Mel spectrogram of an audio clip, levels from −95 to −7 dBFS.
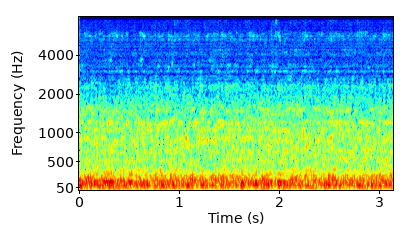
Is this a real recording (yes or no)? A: no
